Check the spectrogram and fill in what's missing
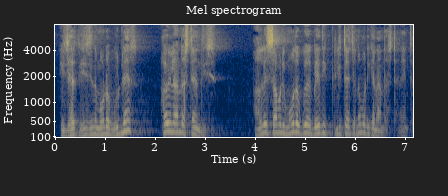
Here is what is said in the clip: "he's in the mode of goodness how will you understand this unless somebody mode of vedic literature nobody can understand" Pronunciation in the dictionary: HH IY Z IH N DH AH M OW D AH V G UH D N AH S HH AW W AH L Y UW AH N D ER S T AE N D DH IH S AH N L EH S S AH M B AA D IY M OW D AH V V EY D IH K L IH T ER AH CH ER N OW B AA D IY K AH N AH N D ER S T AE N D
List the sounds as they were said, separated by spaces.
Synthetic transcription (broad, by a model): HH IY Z IH N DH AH M OW D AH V G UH D N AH S HH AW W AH L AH N D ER S T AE N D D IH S AH N L EH S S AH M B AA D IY M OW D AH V B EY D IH K L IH T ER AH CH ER N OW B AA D IY K AH N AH N D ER S T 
